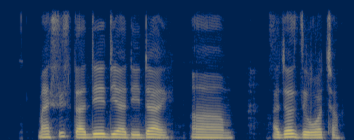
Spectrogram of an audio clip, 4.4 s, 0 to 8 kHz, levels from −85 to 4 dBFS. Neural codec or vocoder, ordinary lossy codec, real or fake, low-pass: none; none; real; 7.2 kHz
